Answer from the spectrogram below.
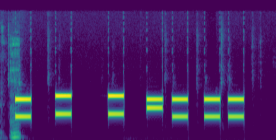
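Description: A sequence of seven clear touch-tone keypad beeps from a phone being dialed to call a listener and hear her voicemail, each short dual-tone press separated by brief uneven pauses, preceded by a quick rustle or handling noise.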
